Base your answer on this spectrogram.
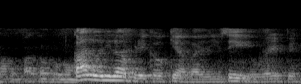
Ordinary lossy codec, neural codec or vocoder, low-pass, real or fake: none; none; 5.4 kHz; real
